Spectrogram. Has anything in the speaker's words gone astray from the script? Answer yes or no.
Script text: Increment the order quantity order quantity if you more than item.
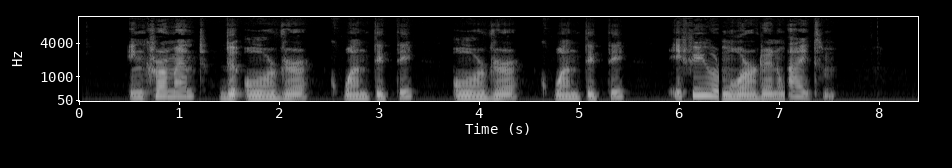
no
